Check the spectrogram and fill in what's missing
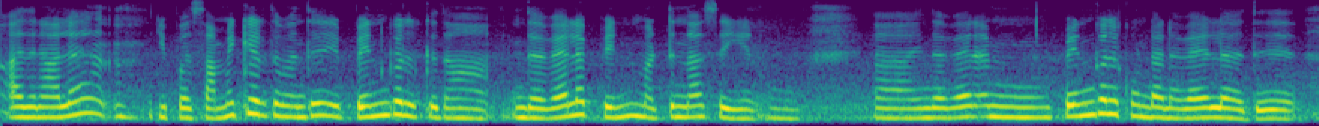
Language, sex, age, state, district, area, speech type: Tamil, female, 18-30, Tamil Nadu, Tiruvarur, rural, spontaneous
